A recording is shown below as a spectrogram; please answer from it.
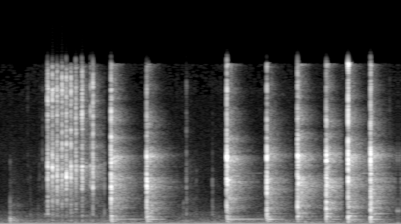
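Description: A torque wrench's ratchet head clicking as connecting-rod cap bolts are drawn up to torque: a quick run of clicks about half a second in, then single sharp clicks that come closer together toward the end.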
